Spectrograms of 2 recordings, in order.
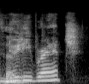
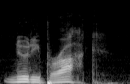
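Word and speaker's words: nudibranch: But I guess the proper pronunciation is Nudie Brock.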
